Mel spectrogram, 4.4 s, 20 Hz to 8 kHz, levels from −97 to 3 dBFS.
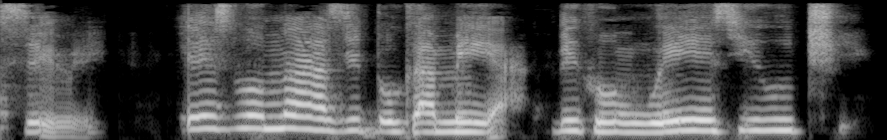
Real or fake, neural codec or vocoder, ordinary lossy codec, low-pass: fake; codec, 16 kHz in and 24 kHz out, 0.6 kbps, FireRedTTS-2 codec; MP3, 48 kbps; 7.2 kHz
